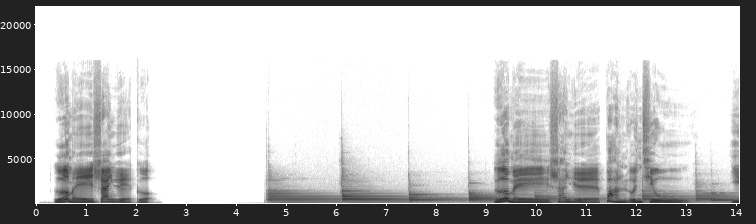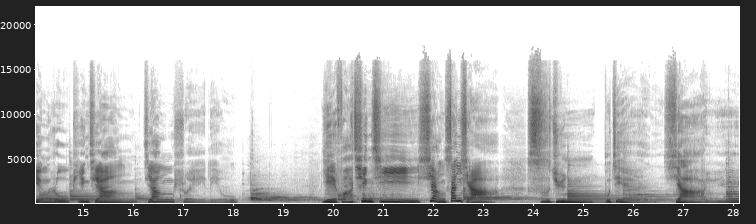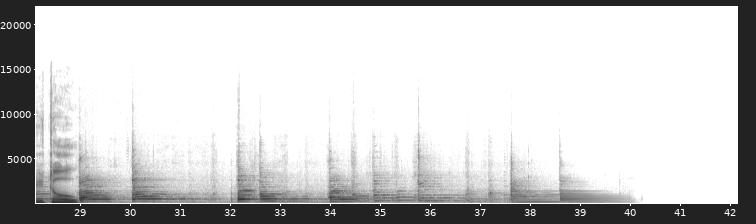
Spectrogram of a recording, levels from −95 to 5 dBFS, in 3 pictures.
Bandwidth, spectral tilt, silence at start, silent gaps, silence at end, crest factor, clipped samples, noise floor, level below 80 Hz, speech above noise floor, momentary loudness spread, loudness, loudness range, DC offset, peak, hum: 16 kHz; -5.5 dB/octave; 0.35 s; 2.51-3.87 s; 3 s; 22 dB; under 0.1%; -64 dBFS; -50 dBFS; 45 dB; 22 LU; -21 LUFS; 18 LU; under 0.1%; 0 dBFS; none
